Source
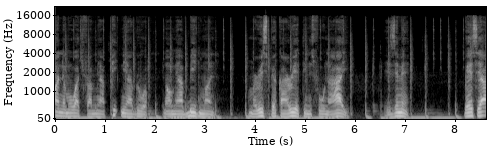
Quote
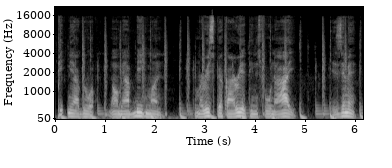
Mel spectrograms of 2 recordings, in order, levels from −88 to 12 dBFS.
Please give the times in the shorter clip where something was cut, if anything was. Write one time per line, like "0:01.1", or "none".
none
